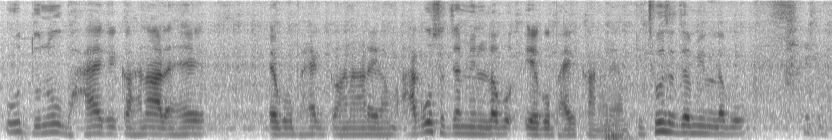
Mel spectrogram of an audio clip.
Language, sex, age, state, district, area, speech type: Maithili, male, 18-30, Bihar, Araria, urban, spontaneous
